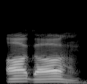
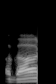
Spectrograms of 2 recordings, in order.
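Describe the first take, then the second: First: The first vowel is long. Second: The first vowel is short. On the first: The speaker calls it right. "ਆਗਾਹ ਐੜੇ ਕਰਨਾ" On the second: The speaker calls it wrong. "ਅਗਾਹ ਨਹੀਂ ਪੜ ਦੇਣਾ"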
